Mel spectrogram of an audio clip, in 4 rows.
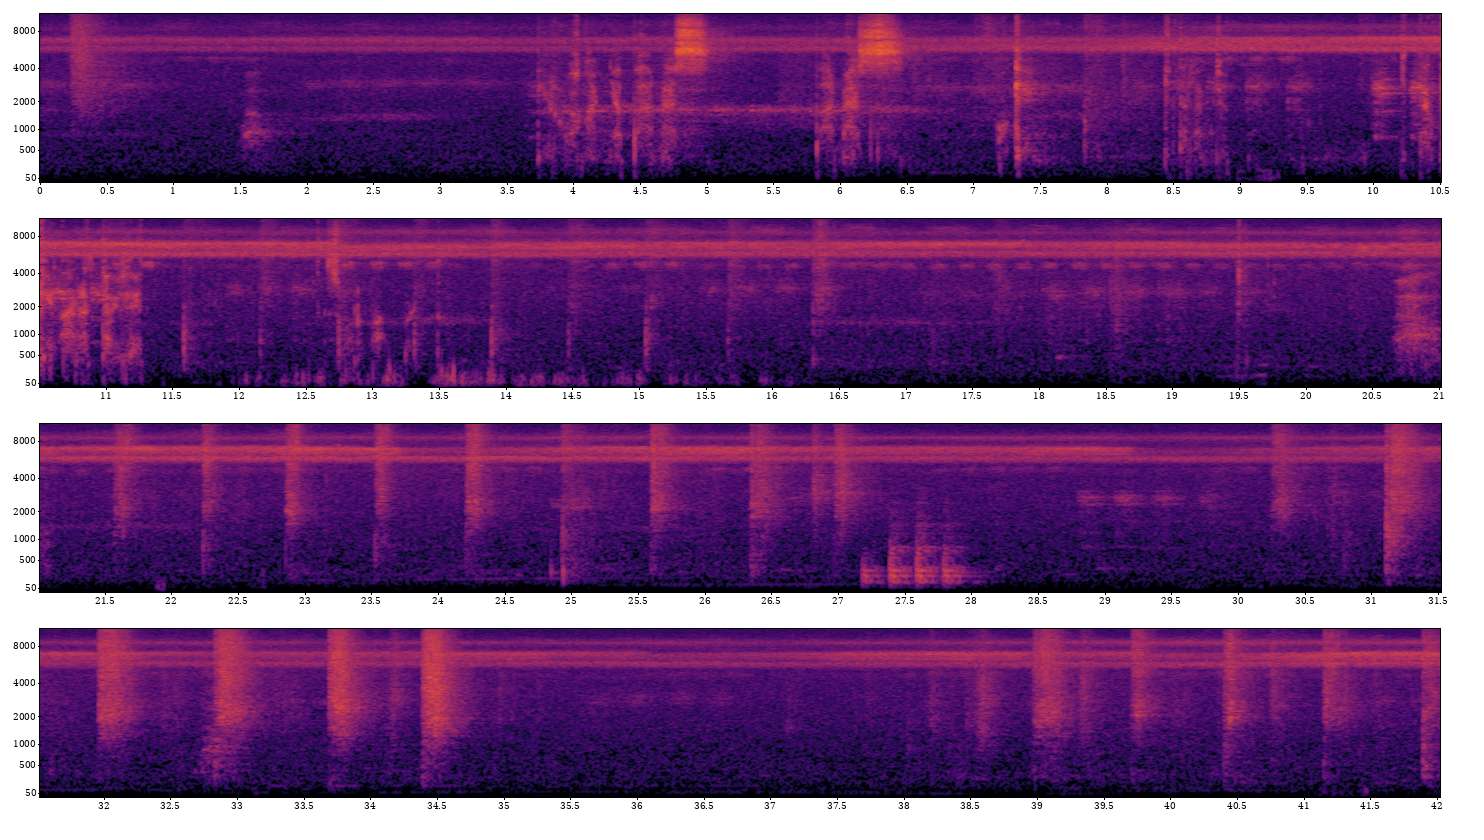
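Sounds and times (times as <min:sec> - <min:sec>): crickets chirring: 0:00.0 - 0:42.0
footsteps on hard floor: 0:12.8 - 0:16.4, 0:38.2 - 0:42.0.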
